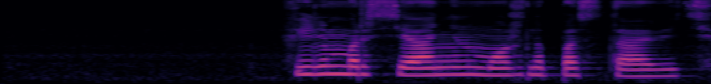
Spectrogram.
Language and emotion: Russian, neutral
